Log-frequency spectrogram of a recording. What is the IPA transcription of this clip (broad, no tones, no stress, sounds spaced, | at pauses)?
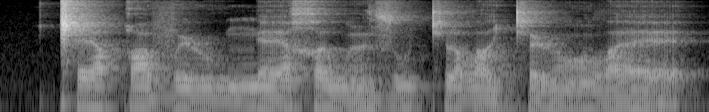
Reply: ǁʰ ɛ q ʊ v ɘ ɭ u ŋ ɛ χ ə w ə̃ z u cʰ ɨ lˠ ə cʰ ə ɭ ɔ̃ lˠ ɛ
